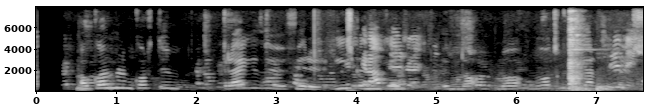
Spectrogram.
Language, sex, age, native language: Icelandic, male, 12, Icelandic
